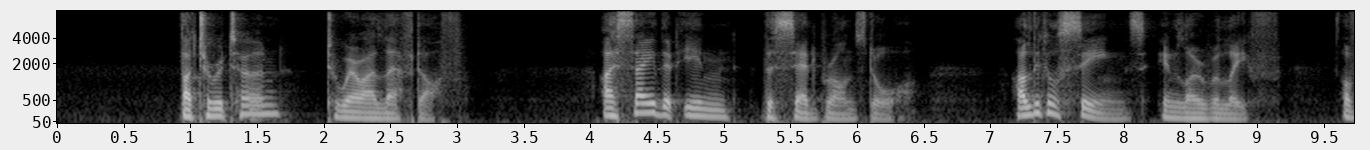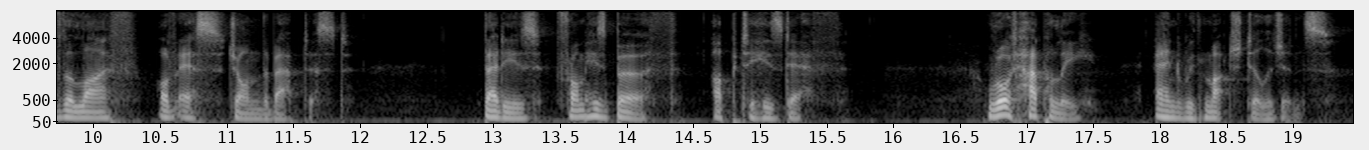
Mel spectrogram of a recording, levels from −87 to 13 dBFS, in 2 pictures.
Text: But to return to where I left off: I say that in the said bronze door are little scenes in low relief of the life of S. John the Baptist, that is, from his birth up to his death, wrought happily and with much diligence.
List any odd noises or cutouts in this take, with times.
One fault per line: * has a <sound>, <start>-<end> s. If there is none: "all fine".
all fine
